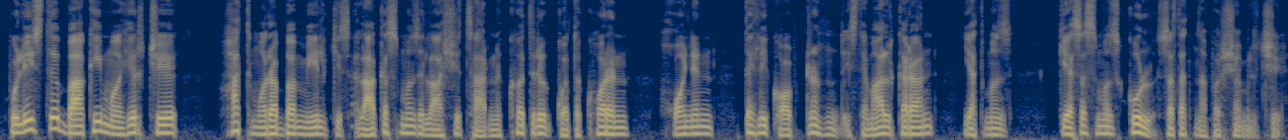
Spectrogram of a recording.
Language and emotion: Kashmiri, neutral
